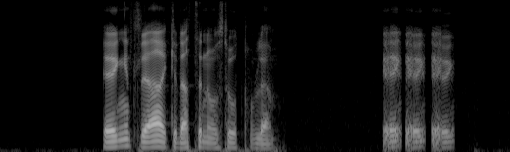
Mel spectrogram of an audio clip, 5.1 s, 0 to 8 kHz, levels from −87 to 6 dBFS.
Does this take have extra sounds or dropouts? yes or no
yes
